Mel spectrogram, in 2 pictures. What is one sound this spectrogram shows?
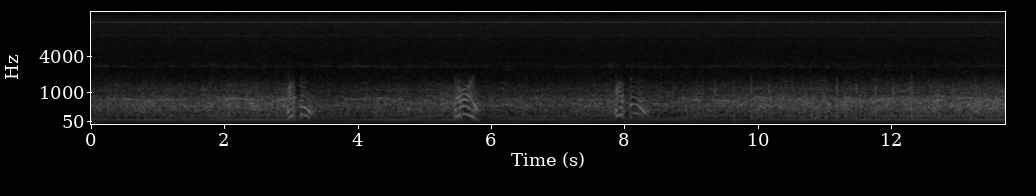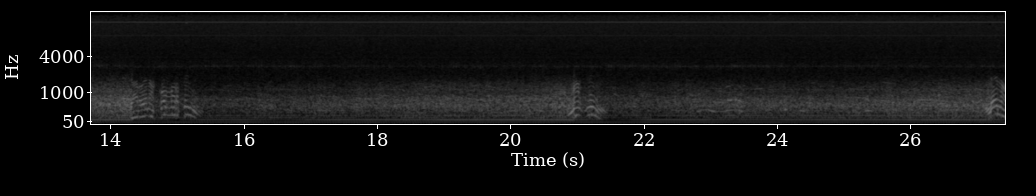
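A large crowd roars in a stadium.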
